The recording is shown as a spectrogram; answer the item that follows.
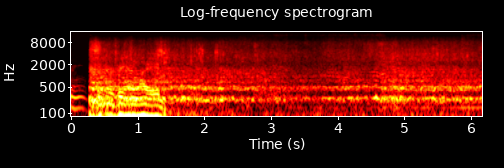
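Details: Spring hive split of a strong honey bee colony full of bees. A sharp knock and a short tonal scrape open the recording, followed by a continuous droning hum from the massed bees.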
